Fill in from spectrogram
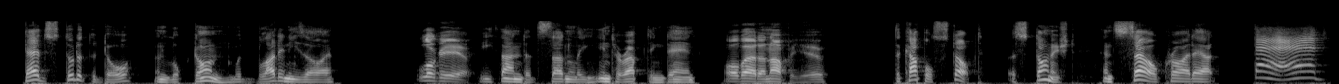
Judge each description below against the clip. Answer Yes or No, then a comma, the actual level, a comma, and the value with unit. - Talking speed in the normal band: Yes, average, 150 wpm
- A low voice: Yes, low, 130 Hz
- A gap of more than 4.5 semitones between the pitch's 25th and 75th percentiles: Yes, wide, 5.4 semitones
